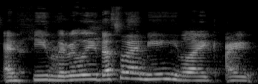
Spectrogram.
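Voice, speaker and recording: A woman's voice: mid-range voice, moderate pace, a bit bright, echoey room. A woman in her twenties hosting a casual livestream, chatty and rambling, greeting viewers by name. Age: 20s. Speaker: livestream host. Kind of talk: casual live chat with viewers.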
